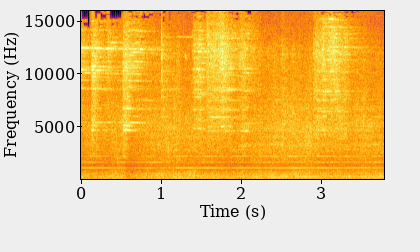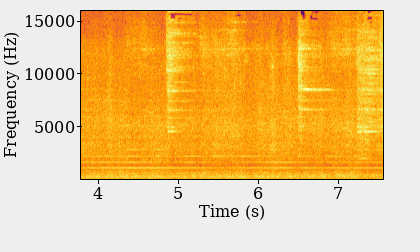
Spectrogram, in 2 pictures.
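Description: BNSF intermodal freight cars loaded with highway trailers rolling past at speed: a loud, steady rumble of wheels on rail. Over it runs a constant high ringing whine, with scattered short squeals from the wheels.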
